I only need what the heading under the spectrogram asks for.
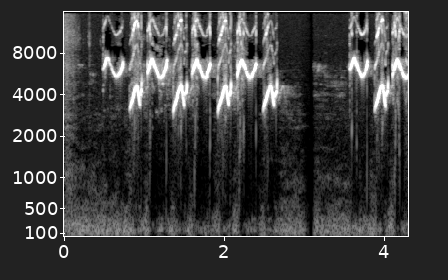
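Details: Gelatik batu (Cinereous tit) in full, clear song: loud, high whistled phrases with a rolling wavy shape, repeated about four times a second in two runs broken by a brief pause; low rumble underneath.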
